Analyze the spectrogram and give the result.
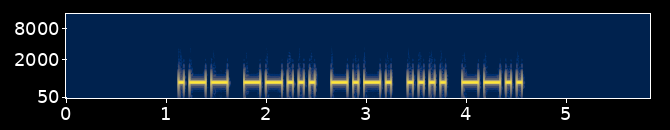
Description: Morse code, heard as a keyed tone, about 22 wpm, 700 Hz. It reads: W7CHZ
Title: USA Call Signs - 5 Characters - 22wpm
